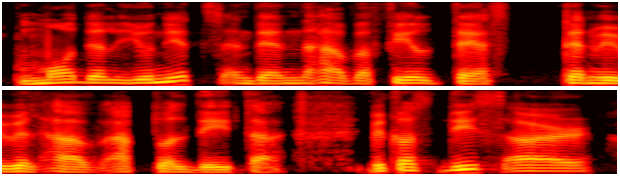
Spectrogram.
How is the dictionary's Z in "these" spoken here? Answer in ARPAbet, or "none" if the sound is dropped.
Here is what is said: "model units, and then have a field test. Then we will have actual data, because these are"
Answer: S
